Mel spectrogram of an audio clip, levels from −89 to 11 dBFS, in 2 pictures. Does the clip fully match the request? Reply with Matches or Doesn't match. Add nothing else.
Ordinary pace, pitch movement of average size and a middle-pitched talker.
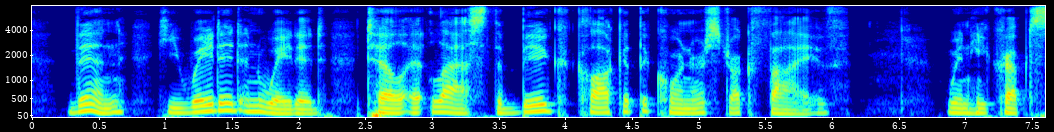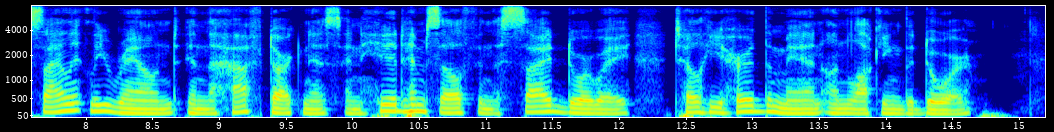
Doesn't match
